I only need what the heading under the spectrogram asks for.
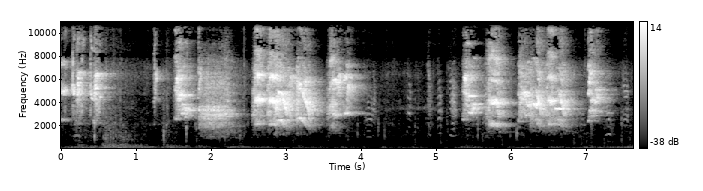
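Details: Bursts of buzzy, nasal zebra finch calls come from the colony in loud clusters separated by a quieter stretch of scattered chirps, with some soft fluttering in the background.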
